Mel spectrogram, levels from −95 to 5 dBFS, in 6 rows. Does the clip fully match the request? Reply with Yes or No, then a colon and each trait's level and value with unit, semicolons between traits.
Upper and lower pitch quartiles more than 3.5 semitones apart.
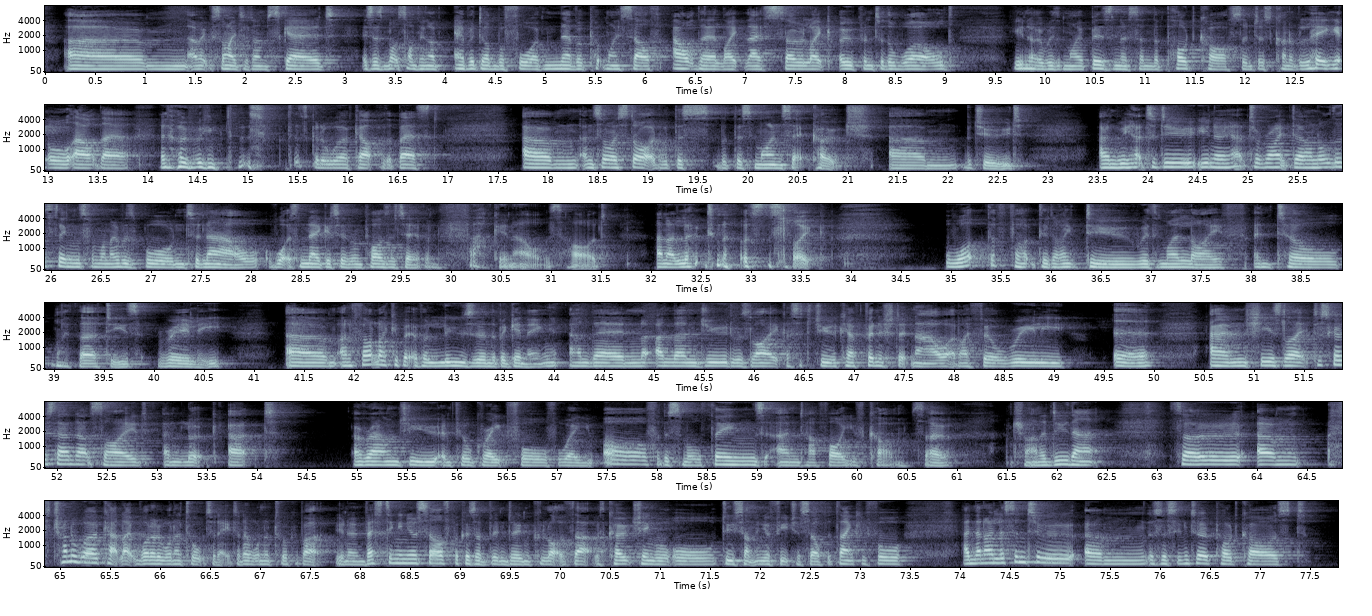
No: narrow, 2.6 semitones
